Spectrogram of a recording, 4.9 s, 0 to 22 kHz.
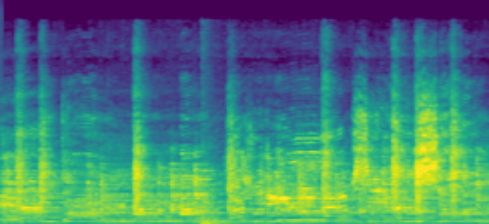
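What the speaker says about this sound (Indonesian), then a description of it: "Tuh ya, speaker bawahnya hidup banget nih." Music plays from the speaker of a Samsung Galaxy A73 5G phone, a steady, fairly loud mix with beats and bright high tones running through the whole stretch and no talking over it.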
